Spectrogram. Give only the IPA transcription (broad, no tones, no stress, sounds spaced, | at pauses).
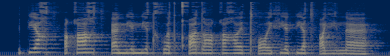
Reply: pʲ æ ʁ t͡sʼ ə q æ ʁ t͡sʼ æ mʲ æ mʲ ɑ d x ʊ d qʼ ə d ɑ q ɪ ʁ ə e̯ tʼ ɔ e̯ fʲ ɑ pʲ ɑ t͡sʼ ɑ vʲ ɒ n æ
